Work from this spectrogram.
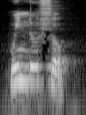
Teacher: It has its stress on the first syllable of the first word.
